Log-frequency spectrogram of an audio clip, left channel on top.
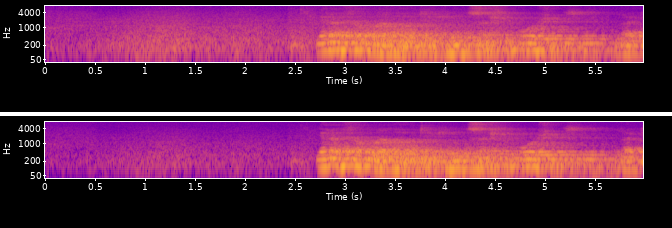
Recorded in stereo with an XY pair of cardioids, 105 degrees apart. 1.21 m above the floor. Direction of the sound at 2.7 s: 10° left.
